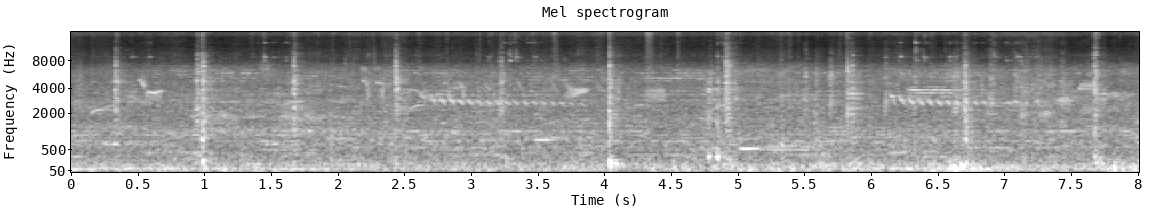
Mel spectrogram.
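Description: A bird calling a quick trilled series of rapid notes, three times. Scattered light clicks sound under it.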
